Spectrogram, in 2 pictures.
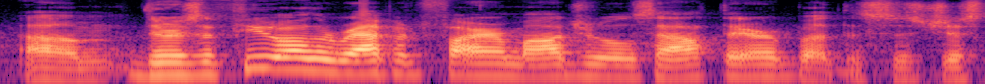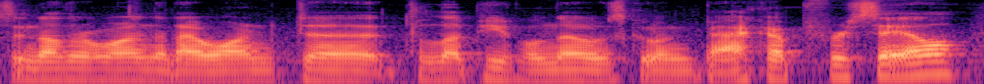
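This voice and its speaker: Man, mid-pitched voice, informal news host, conversational delivery, talking to viewers. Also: quick pace, gravelly. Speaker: host of a weekly retro gaming news roundup. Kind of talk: casual news roundup to viewers.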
